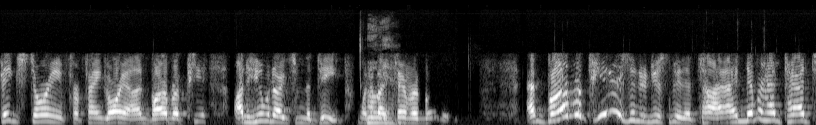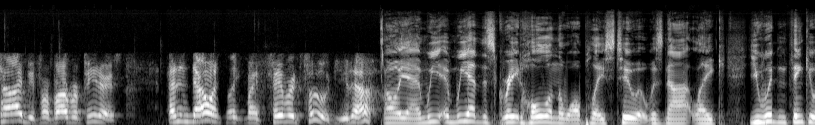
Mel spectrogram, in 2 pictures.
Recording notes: We take a fun phone call from podcaster, actor, writer, etc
